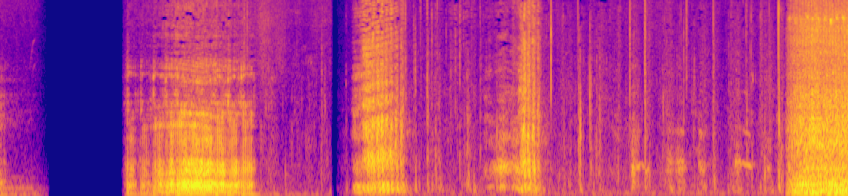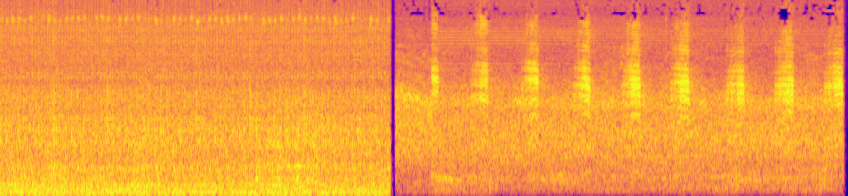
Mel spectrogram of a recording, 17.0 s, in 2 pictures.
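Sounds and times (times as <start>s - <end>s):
tractors driving past: 7.9s - 12.4s.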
